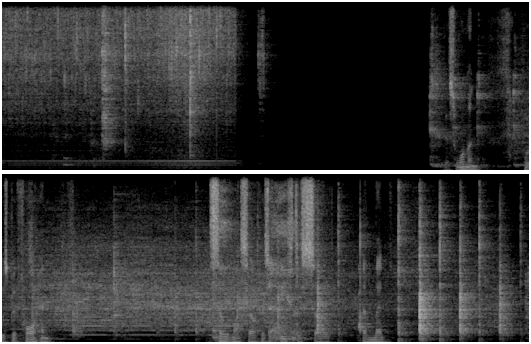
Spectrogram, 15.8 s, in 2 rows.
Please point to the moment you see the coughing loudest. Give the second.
12 s.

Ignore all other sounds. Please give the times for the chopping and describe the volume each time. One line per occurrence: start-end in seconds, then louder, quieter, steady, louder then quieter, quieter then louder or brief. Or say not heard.
7.8-15.7 louder.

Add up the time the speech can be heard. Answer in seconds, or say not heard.
5 s.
